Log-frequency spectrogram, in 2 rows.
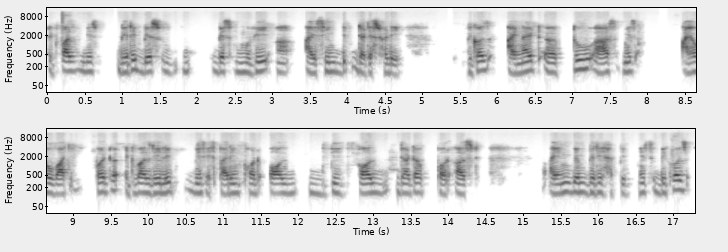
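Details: Adult man with stuttering since childhood, treated with therapy in 2010, still working to overcome his stammering and recently recovering from COVID-19; real.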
